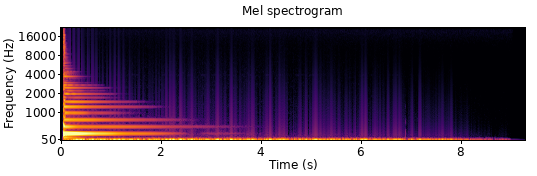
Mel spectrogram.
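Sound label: Guitar ff B string B3; OmniPower4296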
